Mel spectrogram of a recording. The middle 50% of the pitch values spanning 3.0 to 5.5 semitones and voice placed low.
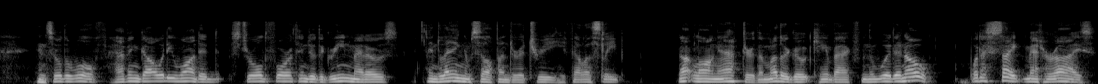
Yes: average, 3.5 semitones; low, 130 Hz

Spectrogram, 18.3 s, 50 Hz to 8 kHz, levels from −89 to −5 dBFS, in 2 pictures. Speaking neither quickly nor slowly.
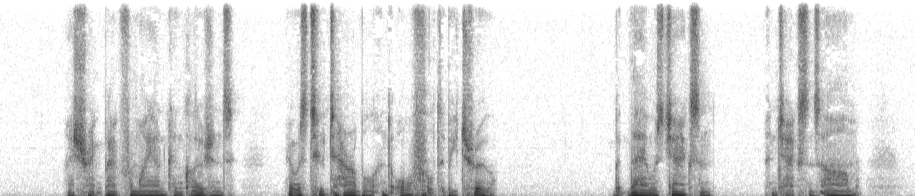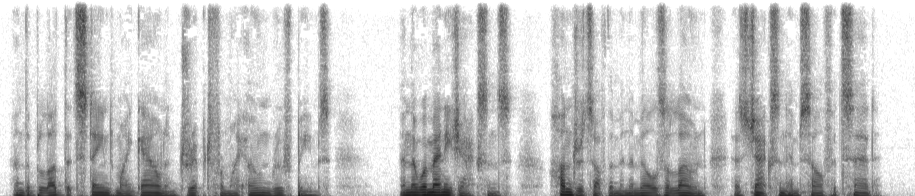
Yes: average, 175 wpm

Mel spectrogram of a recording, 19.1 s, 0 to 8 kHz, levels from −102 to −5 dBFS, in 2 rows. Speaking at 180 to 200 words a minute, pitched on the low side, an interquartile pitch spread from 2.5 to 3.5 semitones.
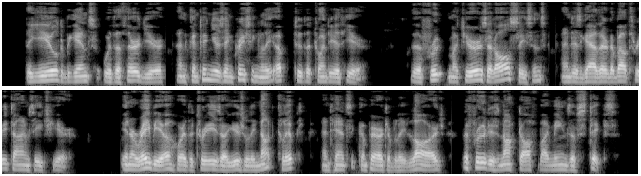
No: average, 160 wpm; low, 115 Hz; average, 2.9 semitones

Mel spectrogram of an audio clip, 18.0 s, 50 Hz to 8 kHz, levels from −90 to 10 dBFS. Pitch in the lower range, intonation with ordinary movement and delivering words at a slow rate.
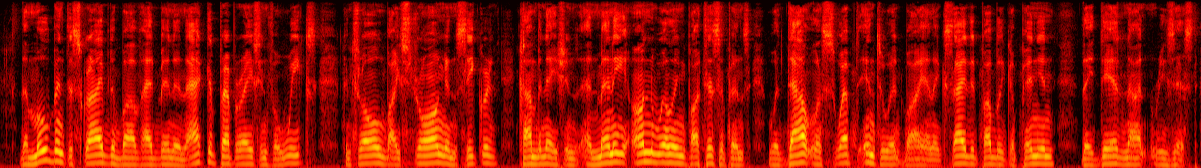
Yes: low, 125 Hz; average, 3.2 semitones; slow, 115 wpm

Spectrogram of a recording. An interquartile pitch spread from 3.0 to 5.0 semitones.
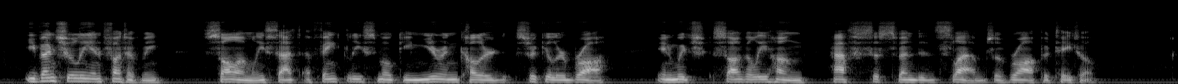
No: narrow, 2.6 semitones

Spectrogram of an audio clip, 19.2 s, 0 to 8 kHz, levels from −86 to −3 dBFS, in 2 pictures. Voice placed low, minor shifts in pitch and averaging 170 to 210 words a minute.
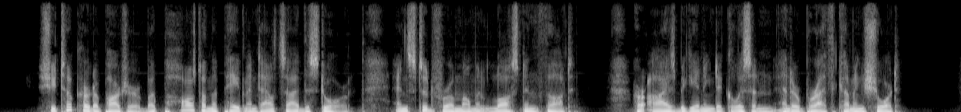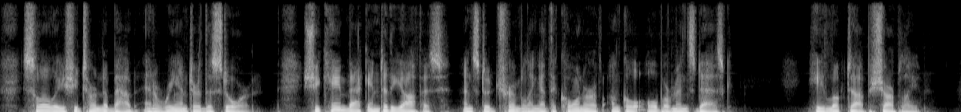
No: low, 100 Hz; average, 4.4 semitones; average, 180 wpm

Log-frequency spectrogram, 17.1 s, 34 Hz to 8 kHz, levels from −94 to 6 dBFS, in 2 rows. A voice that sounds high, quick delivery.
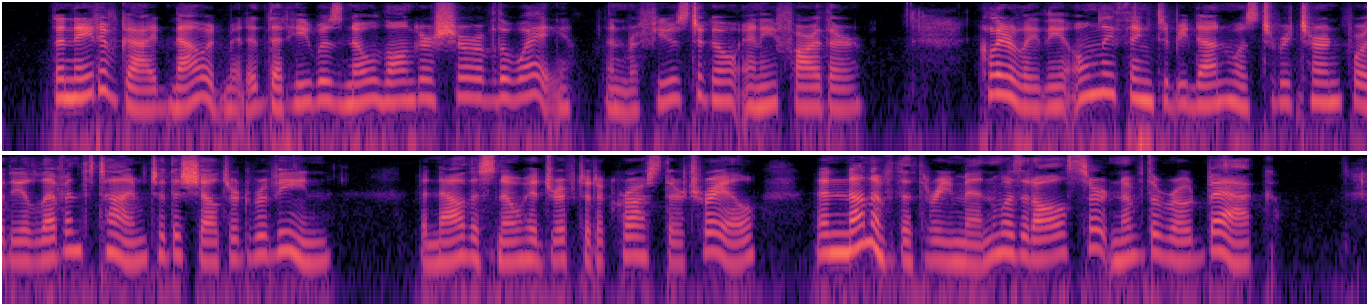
Yes: high, 195 Hz; fast, 215 wpm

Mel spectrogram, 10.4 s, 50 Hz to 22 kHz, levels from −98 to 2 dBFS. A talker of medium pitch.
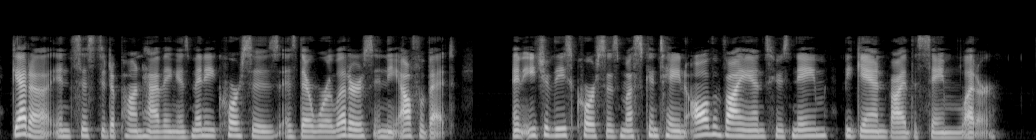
Yes: medium, 165 Hz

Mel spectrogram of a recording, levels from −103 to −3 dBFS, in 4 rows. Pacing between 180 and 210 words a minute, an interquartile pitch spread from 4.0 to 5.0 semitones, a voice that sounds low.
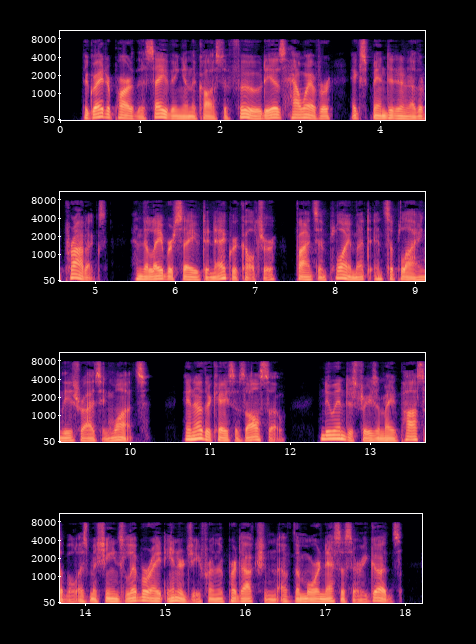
No: average, 170 wpm; average, 4.4 semitones; very low, 85 Hz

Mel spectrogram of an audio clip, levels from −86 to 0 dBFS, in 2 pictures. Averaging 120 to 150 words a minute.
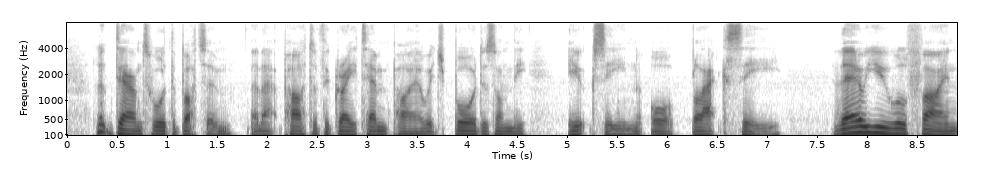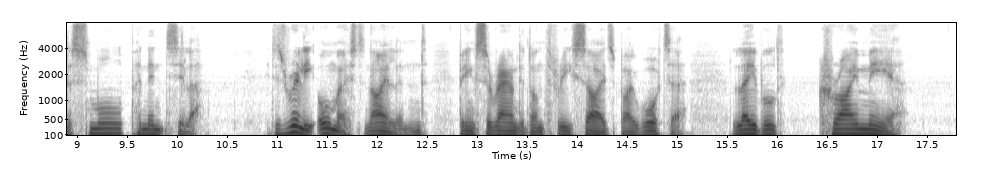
Yes: average, 140 wpm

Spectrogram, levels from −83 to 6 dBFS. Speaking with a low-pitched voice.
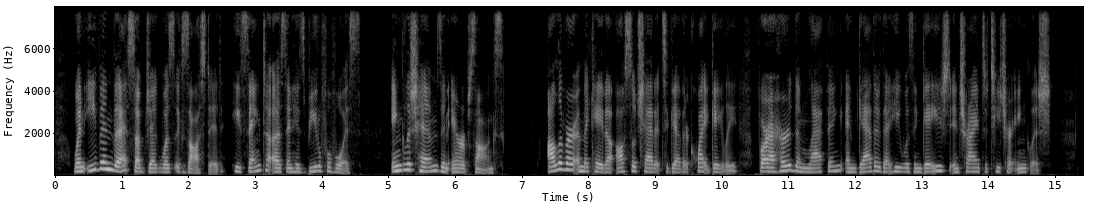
No: medium, 185 Hz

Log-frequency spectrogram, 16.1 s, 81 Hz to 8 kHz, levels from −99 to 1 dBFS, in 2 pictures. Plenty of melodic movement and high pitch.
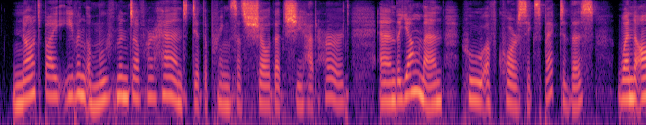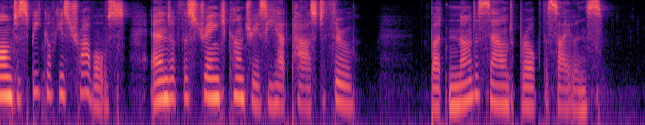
No: average, 4.8 semitones; high, 205 Hz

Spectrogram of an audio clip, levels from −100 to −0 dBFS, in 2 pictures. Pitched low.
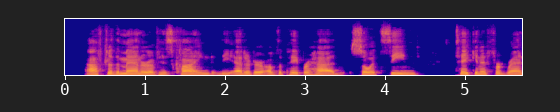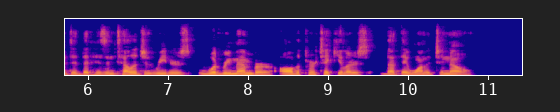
Yes: low, 125 Hz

